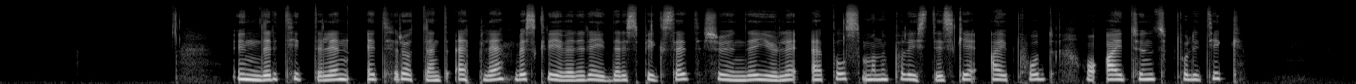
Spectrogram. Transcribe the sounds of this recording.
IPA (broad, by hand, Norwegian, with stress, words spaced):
ˈʔʉndəɾ ˈtɪtələn ˈɛt ˈɾɔtənt ˈʔɛplə bəˈskɾiːʋəɾ ˈɾæɪdɑɾ ˈspɪɡsɛt ˈʃʉːəndə ˈjʉːlɪ ˈæpl̩s mʊnʊpʊˈlɪstɪskə ˈɑɪˌpɔd ˈoː ˈɑɪˌtʉːns pʊlɪˈtɪk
